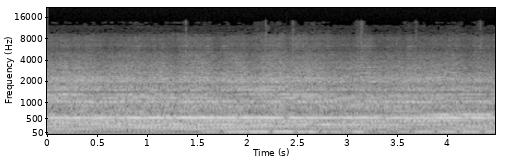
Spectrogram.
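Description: Droning live music from a slide-played lap steel guitar and an electric guitar: one long sustained note held steady over a dense, ringing wash of overtones and a low hum.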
